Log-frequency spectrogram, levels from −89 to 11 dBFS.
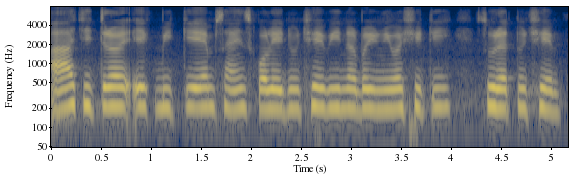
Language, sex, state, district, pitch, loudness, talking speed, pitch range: Gujarati, female, Gujarat, Valsad, 205 Hz, -16 LUFS, 150 wpm, 200-210 Hz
